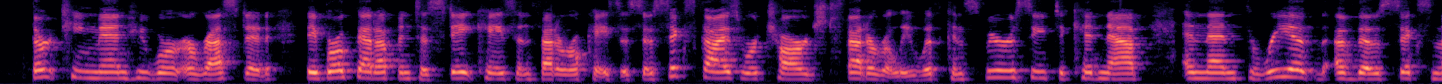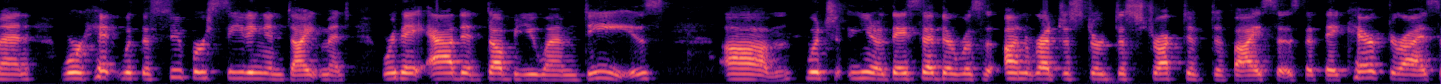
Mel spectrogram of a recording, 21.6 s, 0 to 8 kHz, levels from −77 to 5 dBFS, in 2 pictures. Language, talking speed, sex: English, 160 wpm, female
